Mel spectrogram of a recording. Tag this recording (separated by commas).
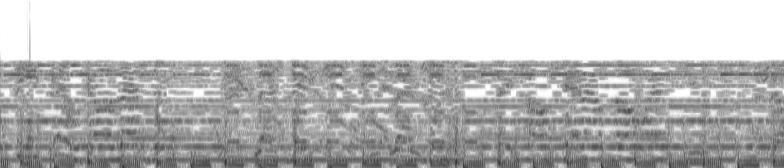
Music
